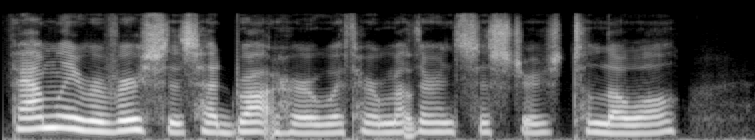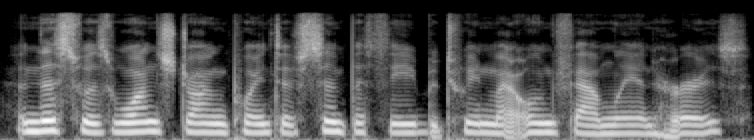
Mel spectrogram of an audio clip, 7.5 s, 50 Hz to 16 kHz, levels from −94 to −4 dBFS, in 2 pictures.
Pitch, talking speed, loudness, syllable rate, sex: 205 Hz, 205 wpm, -17 LUFS, 5.5 syllables/s, female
